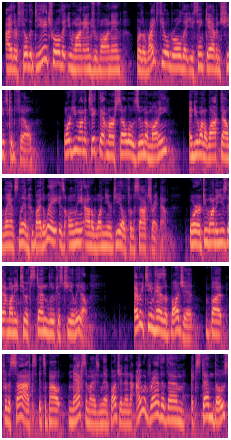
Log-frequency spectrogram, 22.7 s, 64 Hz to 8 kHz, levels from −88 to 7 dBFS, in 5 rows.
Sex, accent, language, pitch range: male, American, English, 155-200 Hz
